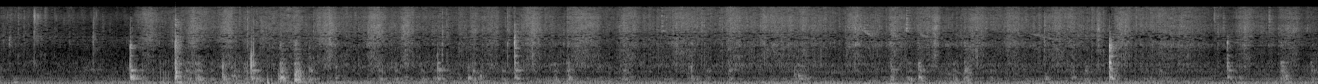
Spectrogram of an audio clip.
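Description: Grated fresh coconut frying in a pan for an okra fry, a steady close sizzle punctuated by frequent clicks and scrapes of a spatula stirring, continuous throughout with no voices.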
